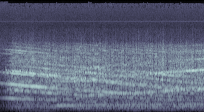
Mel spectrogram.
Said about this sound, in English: Fire siren shattered the relative early morning calm of the South Bronx section of New York City a week ago Sunday. The firemen arrived at a social club to find it completely in flames.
